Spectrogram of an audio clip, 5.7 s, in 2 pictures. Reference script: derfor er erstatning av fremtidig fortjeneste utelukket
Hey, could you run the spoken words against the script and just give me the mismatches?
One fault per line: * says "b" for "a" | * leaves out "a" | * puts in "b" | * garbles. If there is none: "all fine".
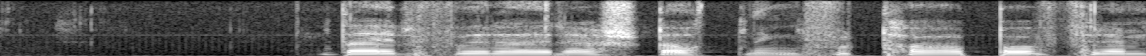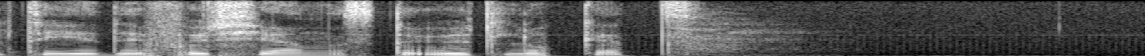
* puts in "for tap"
